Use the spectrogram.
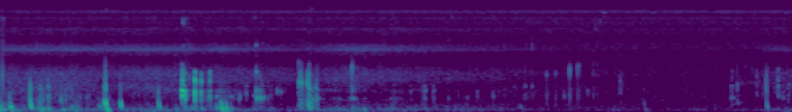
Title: Little bit of stomach growling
